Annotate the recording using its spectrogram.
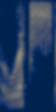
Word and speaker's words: Rixe: Rixe, say it, say it, say it with a French accent. That's how it's said.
